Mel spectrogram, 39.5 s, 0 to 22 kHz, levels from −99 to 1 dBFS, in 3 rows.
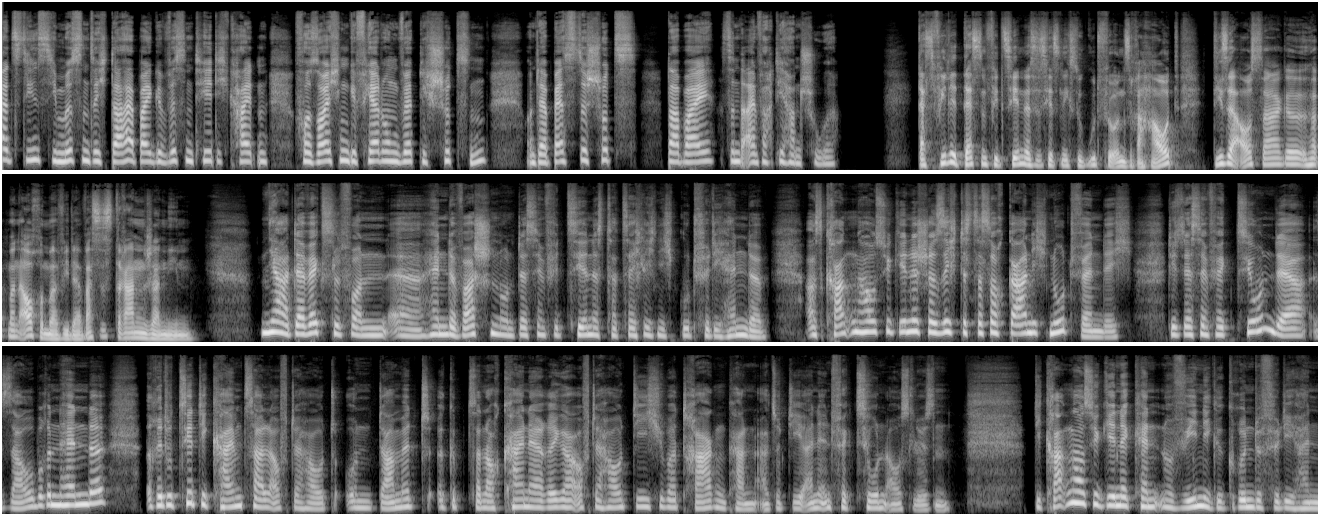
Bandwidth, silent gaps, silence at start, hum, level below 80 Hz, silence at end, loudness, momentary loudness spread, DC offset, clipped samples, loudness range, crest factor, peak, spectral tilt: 17.5 kHz; 8.53-8.80 s; 0 s; none; -54 dBFS; 0 s; -20 LUFS; 11 LU; under 0.1%; under 0.1%; 4 LU; 16 dB; -4 dBFS; -4.5 dB/octave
